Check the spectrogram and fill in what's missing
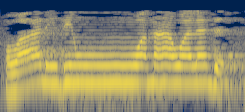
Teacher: വാവ് വന്നാൽ അപ്പോഴുള്ള നിയമം അൽ ഇദ്ഗാം ബിഗുന്ന, വാവിലേക്ക് ലയിപ്പിച്ച് ഉച്ചരിക്കുക മണിച്ചുകൊണ്ട്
